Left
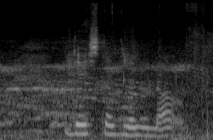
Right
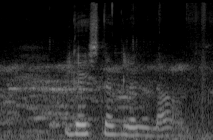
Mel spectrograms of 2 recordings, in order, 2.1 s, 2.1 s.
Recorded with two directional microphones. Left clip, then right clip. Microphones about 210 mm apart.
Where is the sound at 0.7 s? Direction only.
20° right (ahead or behind).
